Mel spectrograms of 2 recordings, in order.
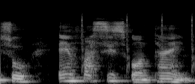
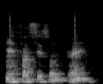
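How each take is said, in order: First: "emphasis on time" said slowly, each word weighted. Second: Said in the usual way. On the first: Shown as a demonstration. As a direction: lean on "time", slow and deliberate.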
